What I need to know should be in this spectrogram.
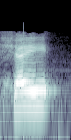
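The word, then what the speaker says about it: shay'un (شيءٌ): You say, Laysa kamithlihi shay'un. Stop. But you have to stop. Na shay. Stop. There's a stop there. That's Hamza. You have to pronounce the Hamza.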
